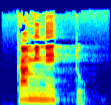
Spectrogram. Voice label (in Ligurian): "caminettu", dialettu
